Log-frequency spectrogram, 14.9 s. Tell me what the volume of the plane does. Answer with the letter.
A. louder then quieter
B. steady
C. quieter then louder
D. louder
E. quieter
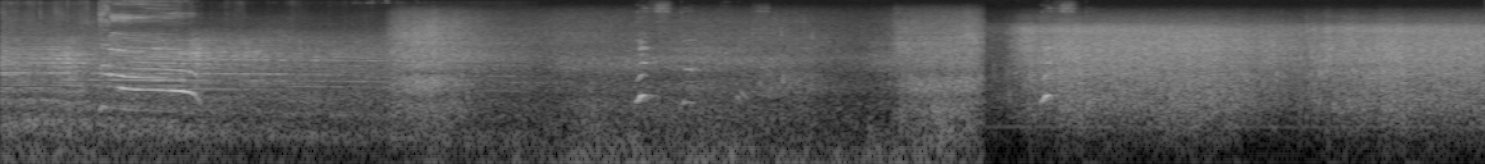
E.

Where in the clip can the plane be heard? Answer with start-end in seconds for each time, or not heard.
0.0-5.5.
